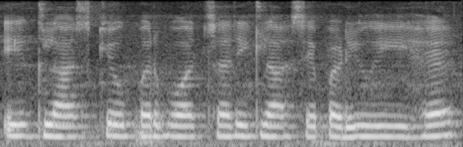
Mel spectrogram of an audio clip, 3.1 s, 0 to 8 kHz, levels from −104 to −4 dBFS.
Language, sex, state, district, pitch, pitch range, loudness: Hindi, female, Uttar Pradesh, Jalaun, 220 Hz, 215-230 Hz, -22 LUFS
